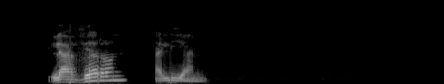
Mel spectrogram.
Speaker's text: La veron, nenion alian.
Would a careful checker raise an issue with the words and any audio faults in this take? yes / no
yes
